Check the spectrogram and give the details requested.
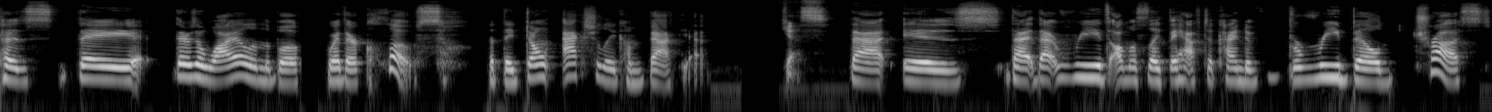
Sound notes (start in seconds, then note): none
